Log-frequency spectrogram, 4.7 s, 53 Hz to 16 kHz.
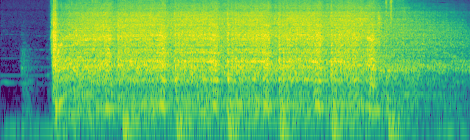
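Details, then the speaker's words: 2003 Ford Mustang SVT Cobra (Terminator) at 140,000 miles, compression test with all plugs out and throttle held open: even starter cranking with steady matched pulses about two per second, no firing; first cylinder reads just under 150 psi, healthy. "so we've threaded in our first end of here and we're going to go ahead and give it about five cranks"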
